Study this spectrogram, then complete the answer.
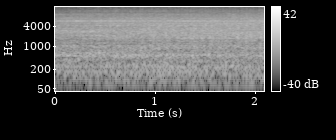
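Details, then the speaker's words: Auction car at idle with non-working AC: constant gritty metal-on-metal rub over the engine note, first thought to be a pulley and then traced to the AC compressor; the noise was brand new. "That sounds like metal on metal. That's a pulley. The AC does not work in this. I hear it. You can hear it rubbing."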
